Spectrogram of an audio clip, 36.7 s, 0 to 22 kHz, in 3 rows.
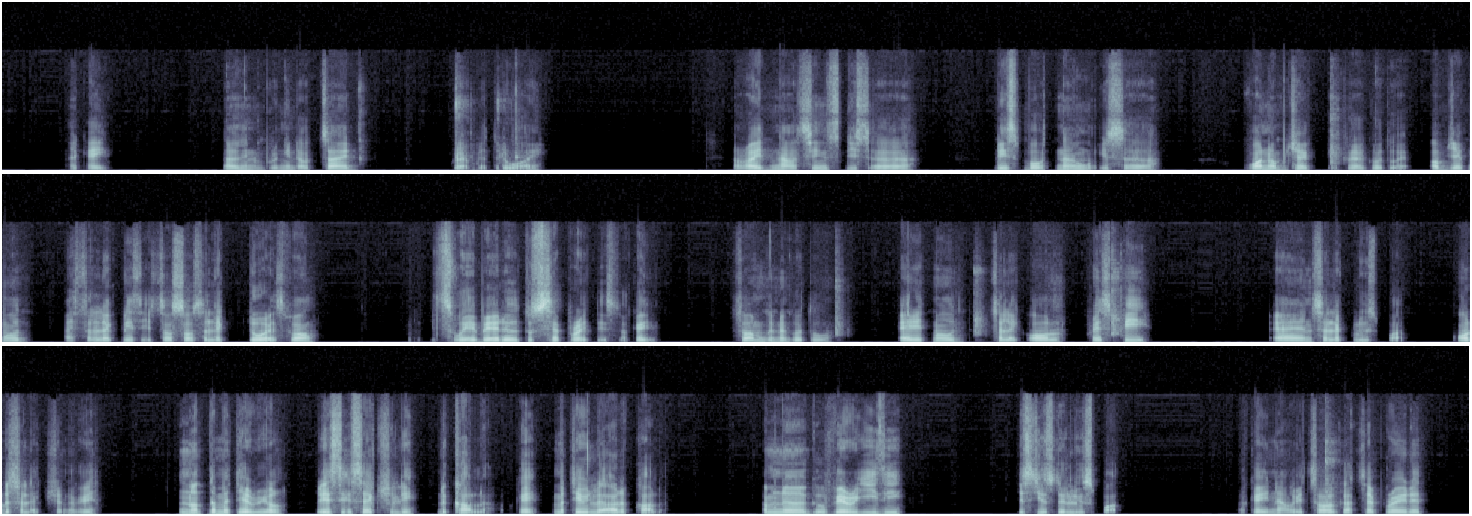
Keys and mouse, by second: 1.8 click, 2.4 right click, 2.5 click, 3.1 shift+middle click, 3.8 g, 6.3 middle click, 6.9 middle click, 10.0 middle click, 11.1 Tab, 11.9-12.4 middle drag, 13.2-13.6 middle drag, 14.0-14.3 middle drag, 15.9-16.4 middle drag, 17.2-17.5 middle drag, 18.5-18.8 middle drag, 19.2 Tab, 20.4 a, 21.5 p, 34.5 click, 35.5 Tab, 36.0 middle drag.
